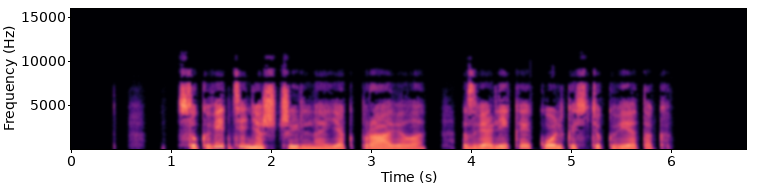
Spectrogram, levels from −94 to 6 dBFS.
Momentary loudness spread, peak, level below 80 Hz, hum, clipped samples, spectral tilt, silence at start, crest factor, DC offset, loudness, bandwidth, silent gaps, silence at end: 13 LU; 0 dBFS; -66 dBFS; none; under 0.1%; -4 dB/octave; 1.05 s; 18 dB; under 0.1%; -17 LUFS; 9.4 kHz; 2.84-2.90 s, 3.56-3.69 s, 3.84-3.90 s; 0.8 s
